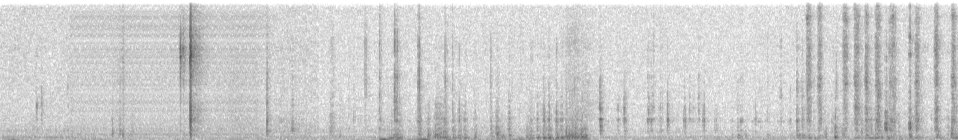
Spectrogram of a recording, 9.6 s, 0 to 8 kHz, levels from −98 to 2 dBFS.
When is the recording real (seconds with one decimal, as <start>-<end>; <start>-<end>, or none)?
0.0-0.7; 2.7-9.6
